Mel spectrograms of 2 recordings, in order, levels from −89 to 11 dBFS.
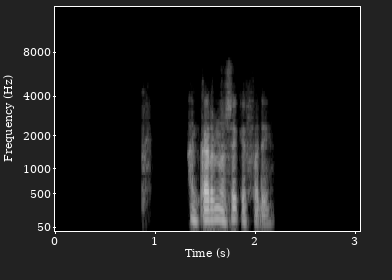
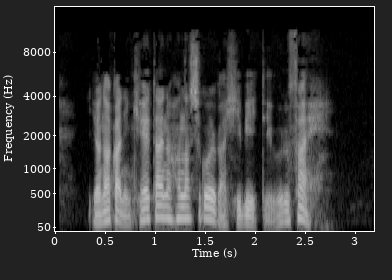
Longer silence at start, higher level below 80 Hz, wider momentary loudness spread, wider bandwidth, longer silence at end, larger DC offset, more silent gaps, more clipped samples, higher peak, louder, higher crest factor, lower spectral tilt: first, 0.85 s vs 0.4 s; second, -66 dBFS vs -50 dBFS; first, 15 LU vs 10 LU; second, 7.2 kHz vs 11.5 kHz; first, 0.9 s vs 0.5 s; neither; first, 1.00-1.31 s vs none; neither; about the same, -2 dBFS vs -2 dBFS; second, -27 LUFS vs -22 LUFS; first, 28 dB vs 22 dB; first, -8 dB/octave vs -5 dB/octave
